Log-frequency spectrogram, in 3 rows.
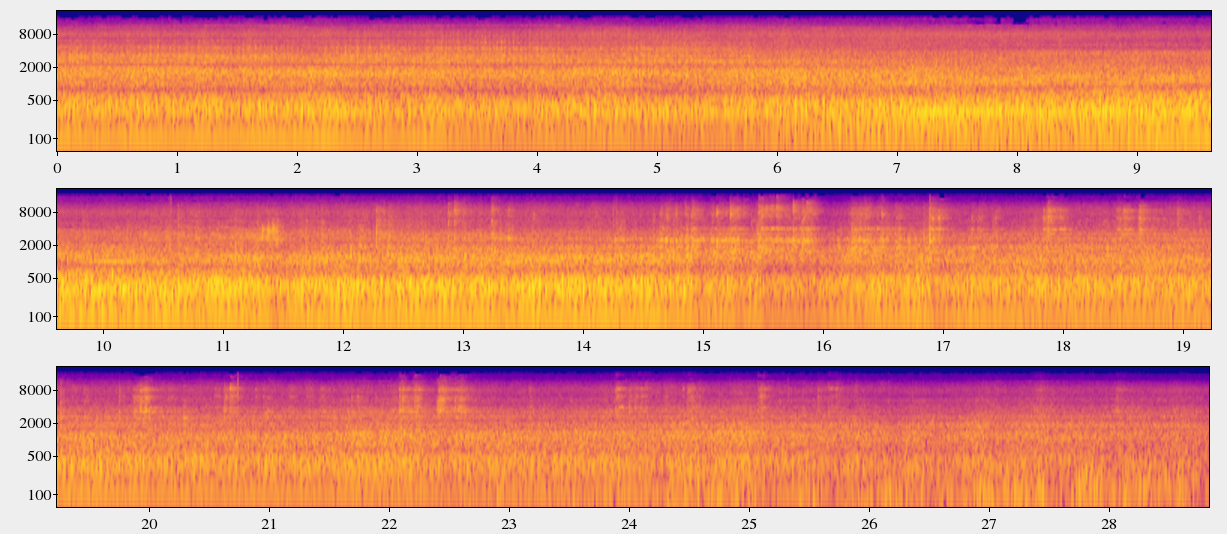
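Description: Massey Ferguson 6480's six-cylinder diesel engine running steadily under load while pulling a subsoiler through dry ground. A clatter of ticks and knocks from the implement and soil comes through the middle. The engine fades over the last few seconds as the tractor moves off.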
